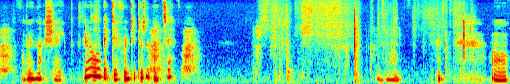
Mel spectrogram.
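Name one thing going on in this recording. A marker pen scratches softly on paper.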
